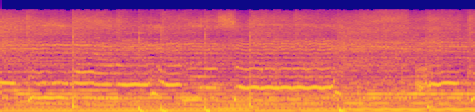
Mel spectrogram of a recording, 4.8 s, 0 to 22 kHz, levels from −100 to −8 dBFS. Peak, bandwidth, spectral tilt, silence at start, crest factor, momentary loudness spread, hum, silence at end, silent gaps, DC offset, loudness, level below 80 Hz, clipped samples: -6 dBFS; 15.5 kHz; -3.5 dB/octave; 0 s; 12 dB; 1 LU; none; 0 s; none; under 0.1%; -18 LUFS; -26 dBFS; under 0.1%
